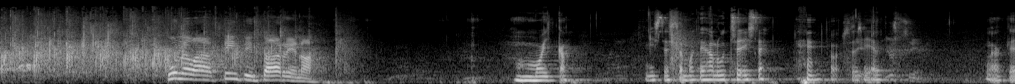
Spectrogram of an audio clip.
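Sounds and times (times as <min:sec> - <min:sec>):
audience applause: 0:00.0 - 0:03.6
speech: 0:01.6 - 0:03.3, 0:05.2 - 0:05.8, 0:06.4 - 0:10.1.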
